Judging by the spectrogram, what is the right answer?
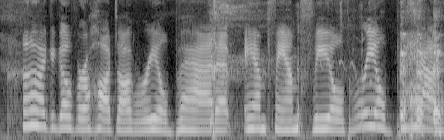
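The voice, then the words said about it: Imitates another person's voice. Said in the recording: “the actress that you can impersonate ... Jennifer Coolidge”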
